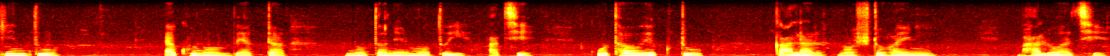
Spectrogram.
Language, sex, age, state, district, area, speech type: Bengali, female, 18-30, West Bengal, Howrah, urban, spontaneous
